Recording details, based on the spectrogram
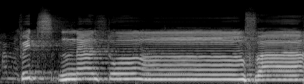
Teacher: ta marbutah berbaris tanwin bertemu Fa kita dengungkan pada ikhfa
